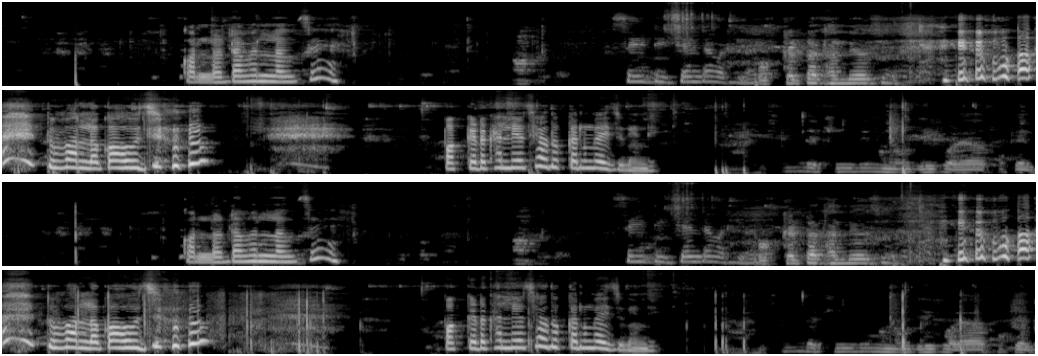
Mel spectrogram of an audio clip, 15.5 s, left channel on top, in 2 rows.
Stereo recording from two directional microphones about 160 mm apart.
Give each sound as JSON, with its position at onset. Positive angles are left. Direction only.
{"t": 1.3, "sound": "speech", "side_deg": -15}
{"t": 5.0, "sound": "speech", "side_deg": 60}
{"t": 5.8, "sound": "speech", "side_deg": 75}
{"t": 6.7, "sound": "speech", "side_deg": -15}
{"t": 7.4, "sound": "speech", "side_deg": 0}
{"t": 9.8, "sound": "a sound", "side_deg": -5}
{"t": 11.0, "sound": "speech", "side_deg": -5}
{"t": 13.7, "sound": "speech", "side_deg": -5}
{"t": 14.8, "sound": "speech", "side_deg": -35}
